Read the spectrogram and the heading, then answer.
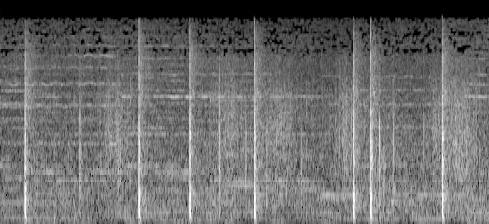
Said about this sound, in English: Wow! I didn't know there were going to be fireworks!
